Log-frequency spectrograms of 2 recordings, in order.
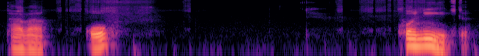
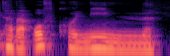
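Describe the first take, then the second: First: The last word ends with a d sound. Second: The last word ends with an n sound. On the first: This is the written, formal form. "The plural form of this verb is" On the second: This is the spoken, everyday form. "But when we speak, we don't say توقف کنید. We say توقف کنین"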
